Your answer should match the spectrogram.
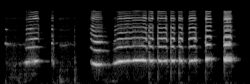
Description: foley wood balustrade turn squeak; zapsplat

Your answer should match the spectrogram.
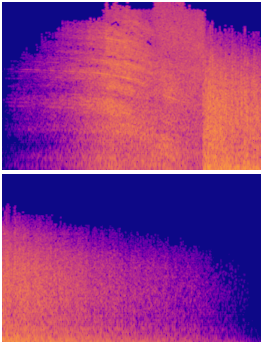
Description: airplane jet crash explode designed; vehicles

